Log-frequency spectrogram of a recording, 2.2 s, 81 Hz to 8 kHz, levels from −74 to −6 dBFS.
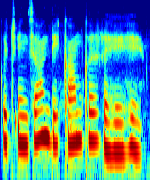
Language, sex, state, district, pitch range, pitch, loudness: Hindi, female, Arunachal Pradesh, Lower Dibang Valley, 190-225 Hz, 215 Hz, -13 LUFS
